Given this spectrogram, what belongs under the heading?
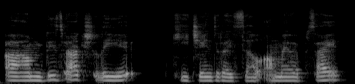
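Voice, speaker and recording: A woman's voice: fairly low pitch, steady tone, normal speed. Woman with a strained, half-lost voice. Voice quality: strained, rough. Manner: rambling, self-correcting. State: voice mostly gone, dry throat. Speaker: crochet tutorial host and shop owner. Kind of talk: chatty crochet walkthrough.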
